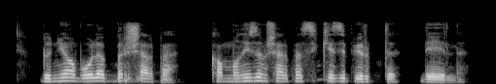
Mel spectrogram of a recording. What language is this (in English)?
Uzbek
